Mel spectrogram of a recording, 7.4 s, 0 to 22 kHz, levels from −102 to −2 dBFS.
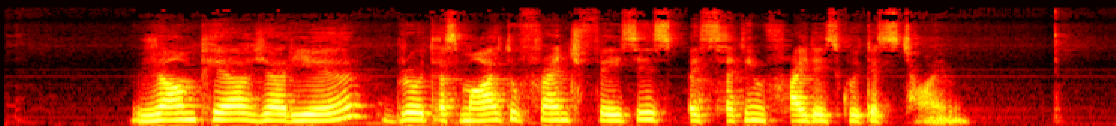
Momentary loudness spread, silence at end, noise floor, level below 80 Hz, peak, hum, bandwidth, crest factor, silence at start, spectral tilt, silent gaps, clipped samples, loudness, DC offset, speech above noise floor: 11 LU; 1 s; -70 dBFS; -60 dBFS; -2 dBFS; none; 15.5 kHz; 16 dB; 0.9 s; -6 dB/octave; none; under 0.1%; -18 LUFS; under 0.1%; 53 dB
